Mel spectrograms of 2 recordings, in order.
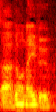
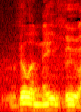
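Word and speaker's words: Villeneuve: or excuse me dennis villeneux uh villane vu i believe is how you pronounce his name um very talented filmmaker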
